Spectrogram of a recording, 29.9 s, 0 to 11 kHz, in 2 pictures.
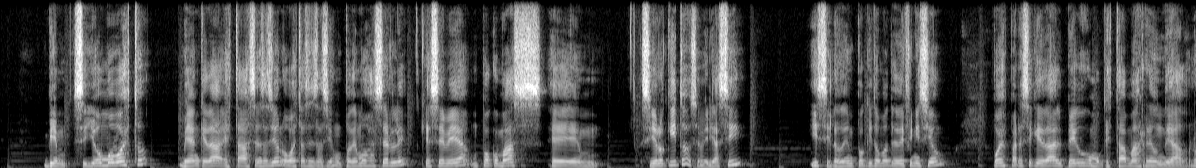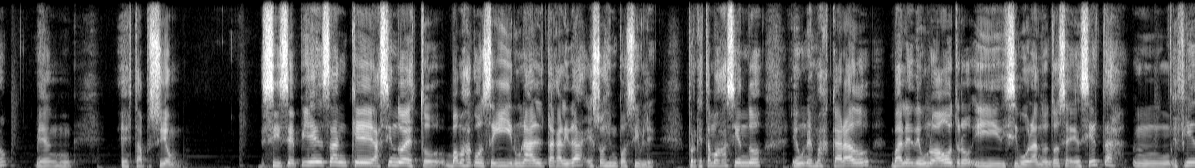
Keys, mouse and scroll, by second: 0.0-0.7 scroll up 2, 1.5-4.4 drag, 12.3 scroll down 1, 12.5-15.5 middle drag.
